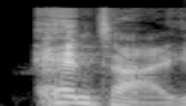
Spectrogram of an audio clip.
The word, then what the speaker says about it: Hentai: Or Friar's favorite high and tie, or however you pronounce it. – Hentai, yeah.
